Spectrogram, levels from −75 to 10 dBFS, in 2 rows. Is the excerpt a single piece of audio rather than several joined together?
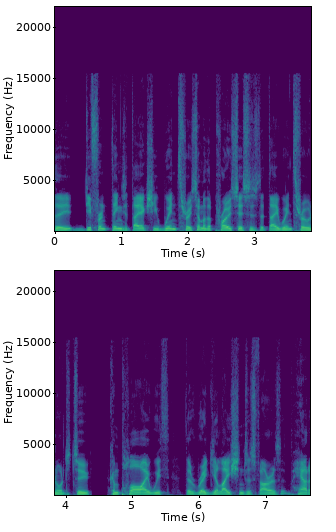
yes; 0 cuts

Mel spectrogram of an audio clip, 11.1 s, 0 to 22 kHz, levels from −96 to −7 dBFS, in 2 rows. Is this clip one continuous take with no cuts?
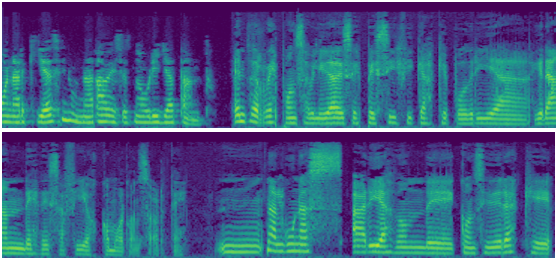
no; 5 cuts; at 0.9 s, 2.5 s, 5.3 s, 6.8 s, 8.2 s

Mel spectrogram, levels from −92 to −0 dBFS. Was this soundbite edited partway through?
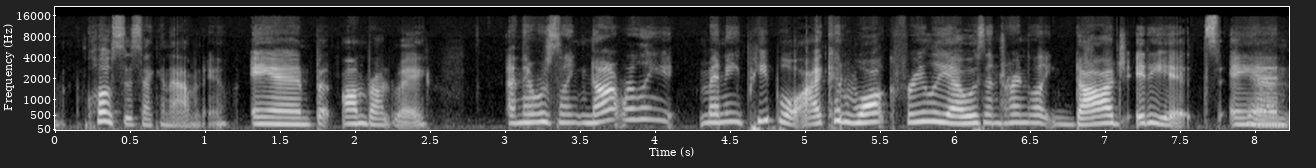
yes; 2 cuts; at 1.2 s, 2.7 s

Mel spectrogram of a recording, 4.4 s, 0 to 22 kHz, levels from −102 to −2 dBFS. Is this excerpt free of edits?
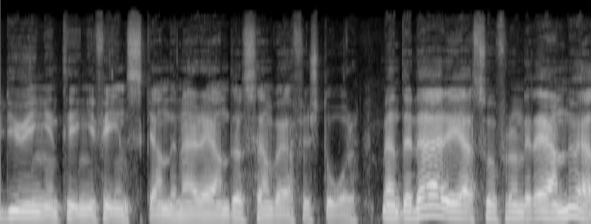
no; 1 cut; at 2.8 s

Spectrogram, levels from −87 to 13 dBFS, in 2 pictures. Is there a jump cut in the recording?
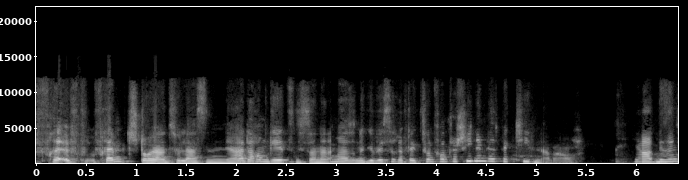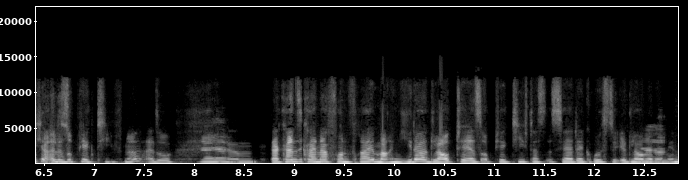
yes; 2 cuts; at 2.9 s, 9.1 s

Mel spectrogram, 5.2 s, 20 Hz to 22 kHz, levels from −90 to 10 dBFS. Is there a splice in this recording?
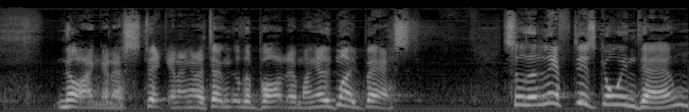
yes; 2 cuts; at 1.6 s, 2.5 s

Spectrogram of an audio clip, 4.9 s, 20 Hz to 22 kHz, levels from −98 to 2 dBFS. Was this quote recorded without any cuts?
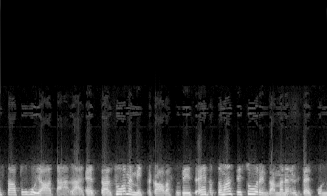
no; 1 cut; at 1.2 s

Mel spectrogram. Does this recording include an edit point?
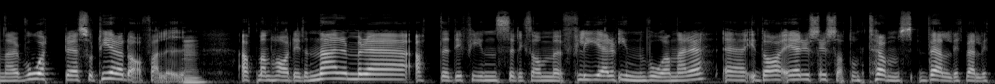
yes; 3 cuts; at 3.0 s, 6.2 s, 8.2 s

